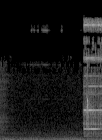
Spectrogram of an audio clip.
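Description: Quiet room tone, then near the end a landline telephone suddenly starts ringing with a steady, high, multi-tone ring.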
